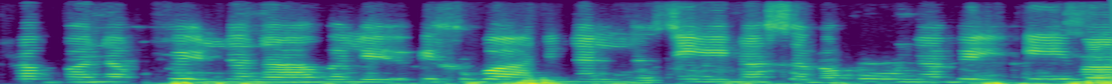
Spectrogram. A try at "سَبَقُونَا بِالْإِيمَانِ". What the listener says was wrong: سبقونا نون الف زبر نہ لمبا کریں گے. سبقونا بالایمان.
